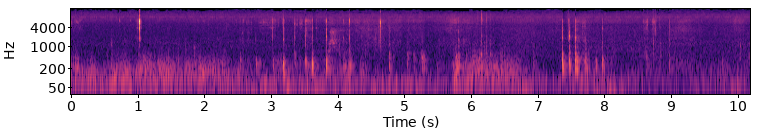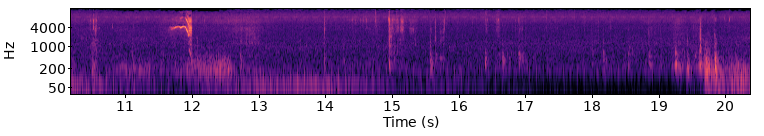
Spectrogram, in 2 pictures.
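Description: Plastic gear clicks and knocks as a man handles the fishing gear.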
